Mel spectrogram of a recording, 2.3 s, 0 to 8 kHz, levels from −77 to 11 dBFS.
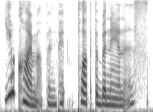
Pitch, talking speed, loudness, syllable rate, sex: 240 Hz, 180 wpm, -20 LUFS, 5.3 syllables/s, female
